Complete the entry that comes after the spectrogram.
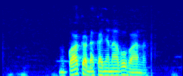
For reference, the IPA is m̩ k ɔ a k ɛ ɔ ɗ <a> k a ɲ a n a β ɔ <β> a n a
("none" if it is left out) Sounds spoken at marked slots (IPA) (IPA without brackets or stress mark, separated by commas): a, β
